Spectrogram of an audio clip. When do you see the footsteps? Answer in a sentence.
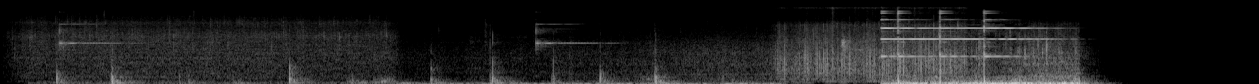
You can hear the footsteps from 0.3 to 7.5 s.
